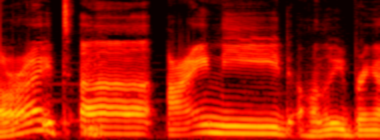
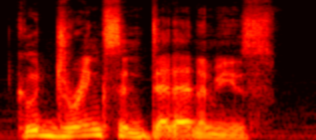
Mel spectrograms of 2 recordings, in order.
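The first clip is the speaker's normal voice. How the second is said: deep goblin voice, lower; 4 semitones lower than usual. Voicing the old goblin as he raises his glass, deep Glugs goblin voice. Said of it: "the deep voice and the not deep voice".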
